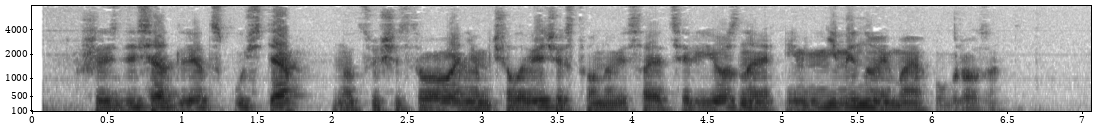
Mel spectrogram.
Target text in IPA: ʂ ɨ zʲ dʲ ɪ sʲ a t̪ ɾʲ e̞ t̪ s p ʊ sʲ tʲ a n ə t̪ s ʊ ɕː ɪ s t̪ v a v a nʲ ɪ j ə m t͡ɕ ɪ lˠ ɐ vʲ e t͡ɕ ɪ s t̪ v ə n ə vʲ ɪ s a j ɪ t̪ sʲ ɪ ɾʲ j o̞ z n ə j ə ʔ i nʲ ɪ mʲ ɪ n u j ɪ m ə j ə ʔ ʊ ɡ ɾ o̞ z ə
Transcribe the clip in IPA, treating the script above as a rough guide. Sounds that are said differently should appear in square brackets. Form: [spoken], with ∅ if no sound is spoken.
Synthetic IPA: ʂ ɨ zʲ dʲ ɪ sʲ a t̪ [lʲ] e̞ t̪ s p ʊ sʲ tʲ a n ə t̪ s ʊ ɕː ɪ s t̪ v [ɐ] v a nʲ ɪ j ə m t͡ɕ ɪ lˠ ɐ vʲ e t͡ɕ ɪ s t̪ v ə n ə vʲ ɪ s a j ɪ t̪ sʲ ɪ ɾʲ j o̞ z n ə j ə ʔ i nʲ ɪ mʲ ɪ n u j ɪ m ə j ə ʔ ʊ ɡ ɾ o̞ z ə

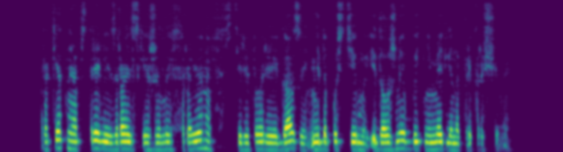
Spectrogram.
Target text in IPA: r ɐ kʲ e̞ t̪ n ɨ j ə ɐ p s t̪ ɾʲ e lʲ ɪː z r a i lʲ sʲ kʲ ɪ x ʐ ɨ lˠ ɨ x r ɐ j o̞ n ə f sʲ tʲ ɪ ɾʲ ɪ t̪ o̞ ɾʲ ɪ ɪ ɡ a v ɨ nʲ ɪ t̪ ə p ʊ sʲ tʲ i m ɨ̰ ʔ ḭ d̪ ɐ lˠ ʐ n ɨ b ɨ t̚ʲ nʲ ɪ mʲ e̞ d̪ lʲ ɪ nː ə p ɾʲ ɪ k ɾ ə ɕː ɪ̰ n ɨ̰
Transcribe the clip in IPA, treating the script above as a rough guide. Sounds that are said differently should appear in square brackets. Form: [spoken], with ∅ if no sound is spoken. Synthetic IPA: r ɐ kʲ e̞ t̪ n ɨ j ə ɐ p s t̪ ɾʲ e lʲ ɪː z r a [ɪ] lʲ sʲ kʲ ɪ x ʐ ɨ lˠ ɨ x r ɐ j o̞ n ə f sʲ tʲ ɪ ɾʲ ɪ t̪ o̞ ɾʲ ɪ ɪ ɡ a [z] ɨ nʲ ɪ [d̪] ə p ʊ sʲ tʲ i m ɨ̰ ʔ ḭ d̪ ɐ lˠ ʐ n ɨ b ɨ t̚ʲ nʲ ɪ mʲ e̞ d̪ lʲ ɪ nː ə p ɾʲ ɪ k ɾ ə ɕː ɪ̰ n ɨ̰

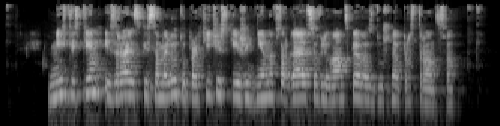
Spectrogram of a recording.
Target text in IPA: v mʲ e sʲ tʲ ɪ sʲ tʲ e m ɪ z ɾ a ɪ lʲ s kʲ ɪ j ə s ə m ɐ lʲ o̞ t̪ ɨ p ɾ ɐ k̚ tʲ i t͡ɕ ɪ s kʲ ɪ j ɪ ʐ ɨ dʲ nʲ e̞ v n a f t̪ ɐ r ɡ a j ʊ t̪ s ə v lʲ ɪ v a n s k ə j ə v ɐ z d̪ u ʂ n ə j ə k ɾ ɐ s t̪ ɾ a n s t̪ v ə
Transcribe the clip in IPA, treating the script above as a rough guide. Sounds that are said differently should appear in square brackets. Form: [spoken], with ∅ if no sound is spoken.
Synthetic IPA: v mʲ e sʲ tʲ ɪ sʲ tʲ e m ɪ z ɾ a ɪ lʲ s kʲ ɪ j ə s ə m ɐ lʲ o̞ t̪ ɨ p ɾ ɐ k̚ tʲ i t͡ɕ ɪ s kʲ ɪ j ɪ ʐ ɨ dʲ nʲ e̞ v n [ə] f t̪ ɐ r ɡ a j ʊ t̪ s ə v lʲ ɪ v a n s k ə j ə v ɐ z d̪ u ʂ n ə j ə [p] ɾ ɐ s t̪ ɾ a n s t̪ v ə

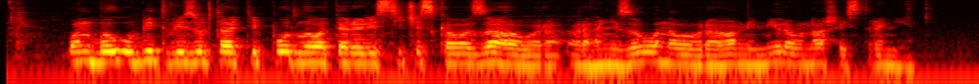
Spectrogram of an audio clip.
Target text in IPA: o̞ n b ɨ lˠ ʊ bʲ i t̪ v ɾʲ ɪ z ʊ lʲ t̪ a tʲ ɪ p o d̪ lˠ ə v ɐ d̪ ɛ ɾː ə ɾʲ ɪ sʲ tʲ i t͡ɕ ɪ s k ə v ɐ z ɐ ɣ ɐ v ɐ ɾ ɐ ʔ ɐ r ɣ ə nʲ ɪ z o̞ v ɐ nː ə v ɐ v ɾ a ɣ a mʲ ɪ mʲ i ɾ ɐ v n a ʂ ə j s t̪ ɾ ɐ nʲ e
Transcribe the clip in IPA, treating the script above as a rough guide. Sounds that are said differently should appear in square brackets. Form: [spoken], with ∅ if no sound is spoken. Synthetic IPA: o̞ n b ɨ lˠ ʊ bʲ i t̪ v ɾʲ ɪ z ʊ lʲ t̪ a tʲ ɪ p o d̪ lˠ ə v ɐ [t̪] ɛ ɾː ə ɾʲ ɪ sʲ tʲ i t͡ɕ ɪ s k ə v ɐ z [a] ɣ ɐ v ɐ ɾ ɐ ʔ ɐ r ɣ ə nʲ ɪ z o̞ v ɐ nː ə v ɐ v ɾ [ɐ] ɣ a mʲ ɪ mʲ i ɾ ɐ v n a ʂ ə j s t̪ ɾ ɐ nʲ e

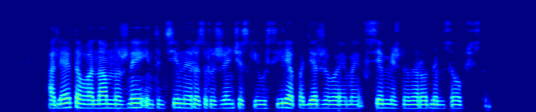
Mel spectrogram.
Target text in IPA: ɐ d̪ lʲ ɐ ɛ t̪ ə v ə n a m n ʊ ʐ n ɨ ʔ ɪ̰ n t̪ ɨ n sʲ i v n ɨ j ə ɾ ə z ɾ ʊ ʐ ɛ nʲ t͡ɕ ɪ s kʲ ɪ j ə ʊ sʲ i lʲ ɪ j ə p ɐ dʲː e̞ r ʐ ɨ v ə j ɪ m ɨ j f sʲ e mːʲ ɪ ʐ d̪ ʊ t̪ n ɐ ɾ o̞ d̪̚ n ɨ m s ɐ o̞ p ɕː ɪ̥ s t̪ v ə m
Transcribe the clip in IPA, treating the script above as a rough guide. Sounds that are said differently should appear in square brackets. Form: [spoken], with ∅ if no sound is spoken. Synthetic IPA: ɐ d̪ lʲ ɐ ɛ t̪ ə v ə n a m n ʊ ʐ n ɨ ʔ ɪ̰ n t̪ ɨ n sʲ i v n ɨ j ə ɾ ə z ɾ ʊ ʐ ɛ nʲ t͡ɕ ɪ s kʲ ɪ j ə ʊ sʲ i lʲ ɪ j ə p ɐ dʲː e̞ r ʐ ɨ v ə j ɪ m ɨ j f sʲ e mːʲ ɪ ʐ d̪ ʊ [∅] n ɐ ɾ o̞ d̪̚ n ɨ m s ɐ o̞ p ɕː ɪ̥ s t̪ v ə m

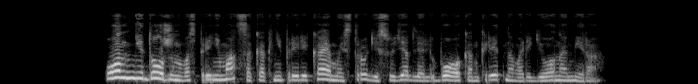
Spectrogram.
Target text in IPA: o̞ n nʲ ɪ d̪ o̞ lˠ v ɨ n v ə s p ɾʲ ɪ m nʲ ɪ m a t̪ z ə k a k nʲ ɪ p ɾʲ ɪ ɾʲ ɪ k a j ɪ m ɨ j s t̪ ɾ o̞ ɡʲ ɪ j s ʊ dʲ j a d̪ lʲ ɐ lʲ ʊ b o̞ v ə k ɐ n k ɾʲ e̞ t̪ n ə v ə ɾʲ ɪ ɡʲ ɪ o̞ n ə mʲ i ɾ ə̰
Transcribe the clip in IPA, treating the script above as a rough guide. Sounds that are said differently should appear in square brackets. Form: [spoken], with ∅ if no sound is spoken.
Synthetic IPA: o̞ n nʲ ɪ d̪ o̞ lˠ [ʐ] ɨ n v ə s p ɾʲ ɪ [∅] nʲ ɪ m a t̪ [s] ə k a k nʲ ɪ p ɾʲ ɪ ɾʲ ɪ k a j ɪ m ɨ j s t̪ ɾ o̞ ɡʲ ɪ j s ʊ dʲ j a d̪ lʲ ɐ lʲ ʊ b o̞ v ə k ɐ n k ɾʲ e̞ t̪ n ə v ə ɾʲ ɪ ɡʲ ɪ o̞ n ə mʲ i ɾ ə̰

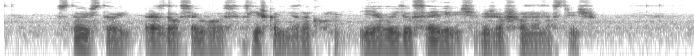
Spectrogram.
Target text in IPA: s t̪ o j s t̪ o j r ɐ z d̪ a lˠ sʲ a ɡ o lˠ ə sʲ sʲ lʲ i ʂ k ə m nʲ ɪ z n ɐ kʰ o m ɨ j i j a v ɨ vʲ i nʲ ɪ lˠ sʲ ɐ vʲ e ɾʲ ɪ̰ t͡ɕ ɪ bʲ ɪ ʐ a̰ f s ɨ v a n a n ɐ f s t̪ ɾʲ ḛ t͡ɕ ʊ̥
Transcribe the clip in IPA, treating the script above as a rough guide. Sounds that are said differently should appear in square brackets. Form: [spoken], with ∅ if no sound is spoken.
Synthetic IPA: s t̪ o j s t̪ o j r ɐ z d̪ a lˠ sʲ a ɡ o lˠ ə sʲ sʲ lʲ i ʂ k ə m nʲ ɪ z n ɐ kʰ o m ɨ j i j a v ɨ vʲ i [dʲ] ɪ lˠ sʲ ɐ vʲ e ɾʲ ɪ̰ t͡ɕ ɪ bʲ ɪ ʐ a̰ f [ʂ] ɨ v [ə] n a n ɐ f s t̪ ɾʲ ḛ t͡ɕ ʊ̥

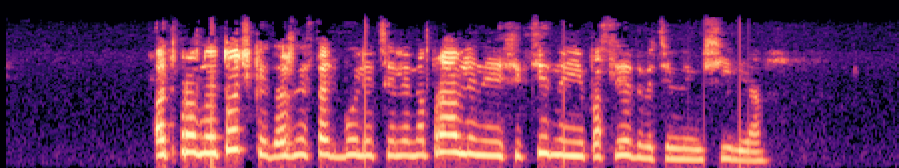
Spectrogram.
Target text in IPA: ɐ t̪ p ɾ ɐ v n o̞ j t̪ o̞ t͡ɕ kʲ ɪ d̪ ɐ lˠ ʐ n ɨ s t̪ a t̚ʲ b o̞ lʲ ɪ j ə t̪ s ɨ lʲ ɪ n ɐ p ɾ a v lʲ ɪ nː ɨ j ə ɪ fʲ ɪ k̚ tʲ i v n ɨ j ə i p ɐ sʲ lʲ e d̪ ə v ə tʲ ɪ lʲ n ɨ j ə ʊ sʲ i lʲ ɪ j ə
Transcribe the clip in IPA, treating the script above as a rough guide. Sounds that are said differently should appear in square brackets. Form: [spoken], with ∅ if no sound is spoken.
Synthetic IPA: ɐ t̪ p ɾ ɐ v n o̞ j t̪ o̞ t͡ɕ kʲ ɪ d̪ ɐ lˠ ʐ n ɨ s t̪ a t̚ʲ b o̞ lʲ ɪ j ə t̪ s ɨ lʲ ɪ n ɐ p ɾ a v lʲ ɪ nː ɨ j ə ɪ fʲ ɪ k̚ tʲ i v n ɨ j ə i p ɐ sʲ lʲ e d̪ ə v ə tʲ ɪ lʲ n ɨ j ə ʊ sʲ i lʲ ɪ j ə

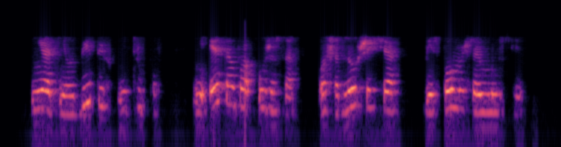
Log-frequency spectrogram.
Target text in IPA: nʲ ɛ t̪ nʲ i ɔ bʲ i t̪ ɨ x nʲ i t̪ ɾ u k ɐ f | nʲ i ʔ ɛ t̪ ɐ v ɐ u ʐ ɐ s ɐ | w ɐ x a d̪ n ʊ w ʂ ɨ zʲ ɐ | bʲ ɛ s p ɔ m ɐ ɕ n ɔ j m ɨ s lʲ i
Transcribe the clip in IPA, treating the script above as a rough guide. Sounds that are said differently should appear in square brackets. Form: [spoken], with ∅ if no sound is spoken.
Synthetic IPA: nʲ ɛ t̪ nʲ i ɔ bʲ i t̪ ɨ x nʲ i t̪ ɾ u [p] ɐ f | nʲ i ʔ ɛ t̪ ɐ v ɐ u ʐ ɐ s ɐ | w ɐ [ʂ] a d̪ n [u] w ʂ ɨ [sʲ] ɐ | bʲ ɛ s p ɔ m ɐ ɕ n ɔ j m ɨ s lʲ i

